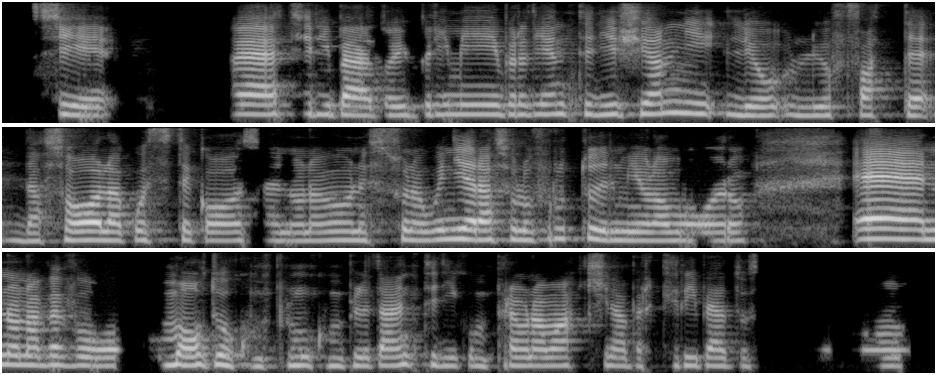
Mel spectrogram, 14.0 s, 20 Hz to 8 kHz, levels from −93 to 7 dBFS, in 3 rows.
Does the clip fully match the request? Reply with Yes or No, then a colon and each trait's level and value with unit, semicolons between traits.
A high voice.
Yes: high, 215 Hz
